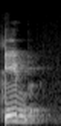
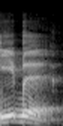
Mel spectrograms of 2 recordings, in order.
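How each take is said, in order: First: The final consonant is cut off without any echo. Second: The final consonant is pressed with a bouncing echo. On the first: The speaker calls it wrong. "இப்படி படிக்காம அதை அழுத்தி படிக்கிறது" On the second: The speaker calls it right. "இது அப்படின்னு படிக்கணும்"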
